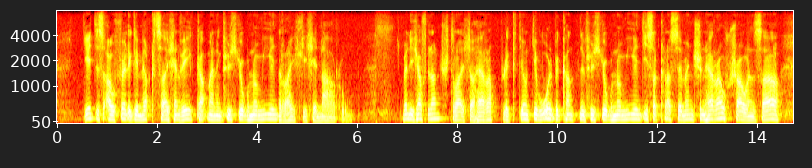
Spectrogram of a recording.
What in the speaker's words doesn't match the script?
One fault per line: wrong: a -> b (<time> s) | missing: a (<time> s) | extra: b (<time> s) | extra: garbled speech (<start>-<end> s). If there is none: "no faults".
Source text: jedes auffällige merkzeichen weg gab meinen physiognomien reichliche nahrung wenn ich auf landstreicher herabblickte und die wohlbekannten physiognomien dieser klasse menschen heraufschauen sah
no faults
